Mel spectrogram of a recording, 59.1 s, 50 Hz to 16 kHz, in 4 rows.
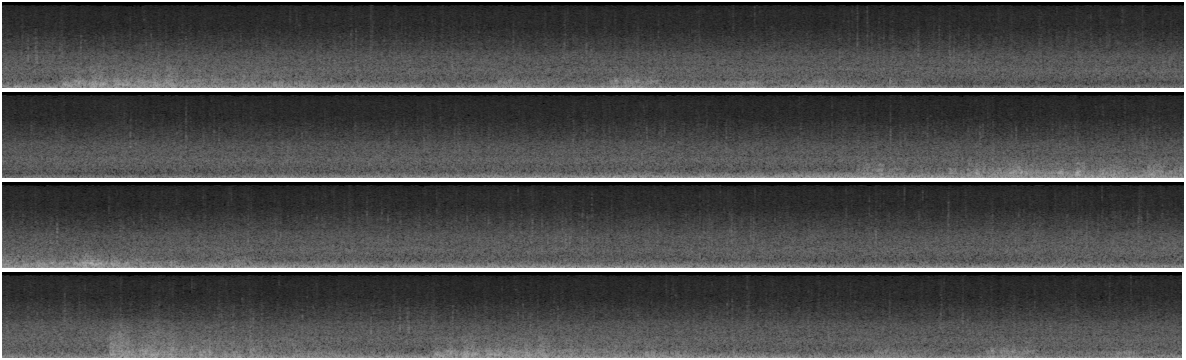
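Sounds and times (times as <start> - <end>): steady rain: 0.0 - 59.0
thunder rumbling: 6.2 - 11.6, 25.4 - 32.7, 45.3 - 54.0, 55.1 - 59.0.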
